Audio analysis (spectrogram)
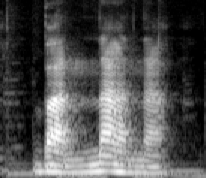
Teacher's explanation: A gente lê essa palavra em português com o A mais fechado, banana, né?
